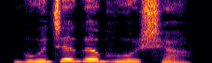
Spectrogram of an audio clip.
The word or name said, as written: ಭುಜಗಭೂಷ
